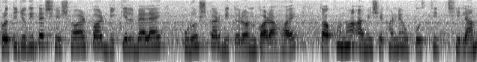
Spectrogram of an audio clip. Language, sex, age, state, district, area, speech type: Bengali, female, 18-30, West Bengal, Kolkata, urban, spontaneous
